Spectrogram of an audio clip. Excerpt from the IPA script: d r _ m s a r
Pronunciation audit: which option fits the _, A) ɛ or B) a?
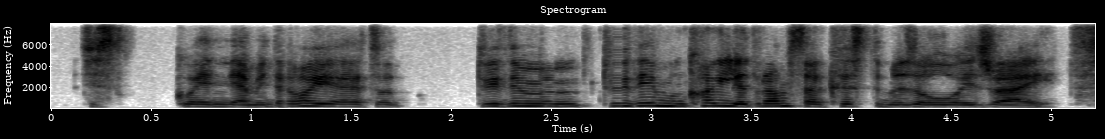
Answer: B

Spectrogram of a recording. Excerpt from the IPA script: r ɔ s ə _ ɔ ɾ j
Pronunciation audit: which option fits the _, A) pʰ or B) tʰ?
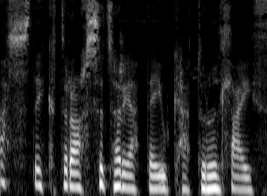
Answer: B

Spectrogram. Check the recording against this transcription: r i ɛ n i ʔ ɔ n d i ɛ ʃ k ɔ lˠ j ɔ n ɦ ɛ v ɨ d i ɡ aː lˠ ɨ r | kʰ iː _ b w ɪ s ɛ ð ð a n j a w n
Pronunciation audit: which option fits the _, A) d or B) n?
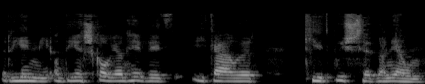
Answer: A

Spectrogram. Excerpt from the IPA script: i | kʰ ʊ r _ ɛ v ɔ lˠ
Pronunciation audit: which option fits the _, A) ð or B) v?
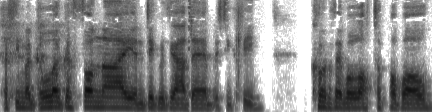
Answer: A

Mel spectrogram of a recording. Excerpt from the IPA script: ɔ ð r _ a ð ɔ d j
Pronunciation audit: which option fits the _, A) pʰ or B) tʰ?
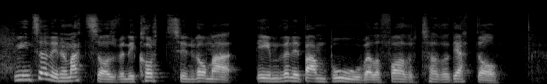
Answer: B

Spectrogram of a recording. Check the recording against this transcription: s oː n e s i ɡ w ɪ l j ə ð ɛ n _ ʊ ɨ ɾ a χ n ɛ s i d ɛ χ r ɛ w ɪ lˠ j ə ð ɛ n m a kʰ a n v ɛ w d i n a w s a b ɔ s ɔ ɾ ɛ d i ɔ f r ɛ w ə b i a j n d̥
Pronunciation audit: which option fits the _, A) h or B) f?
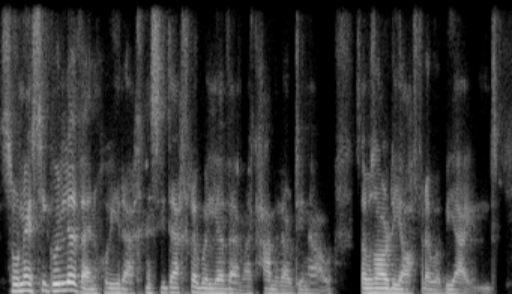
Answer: A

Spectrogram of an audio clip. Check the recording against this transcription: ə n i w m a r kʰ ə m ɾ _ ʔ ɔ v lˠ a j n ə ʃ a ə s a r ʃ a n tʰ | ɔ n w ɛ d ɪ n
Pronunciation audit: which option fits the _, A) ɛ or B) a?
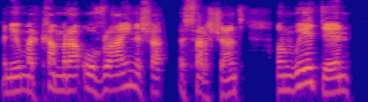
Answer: B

